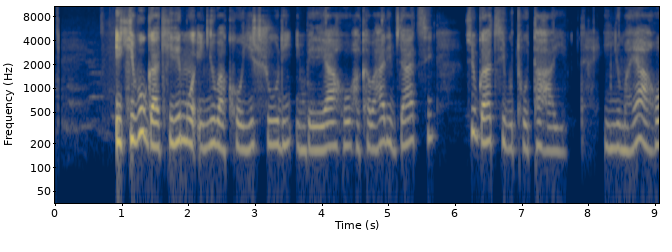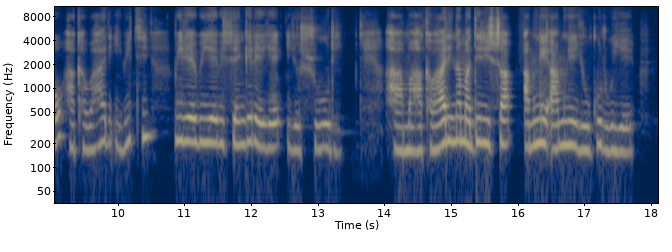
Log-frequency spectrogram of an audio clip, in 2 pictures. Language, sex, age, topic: Rundi, female, 18-24, education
